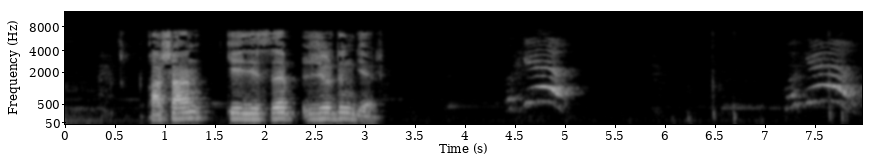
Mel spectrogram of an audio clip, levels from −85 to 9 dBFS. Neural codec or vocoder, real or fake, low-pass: none; real; 7.2 kHz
